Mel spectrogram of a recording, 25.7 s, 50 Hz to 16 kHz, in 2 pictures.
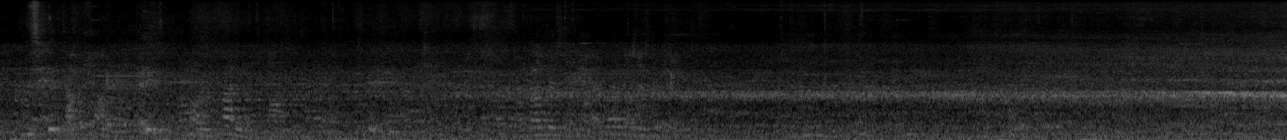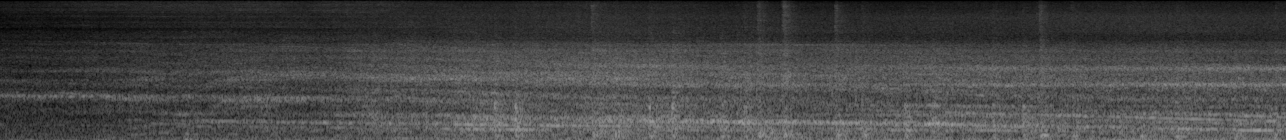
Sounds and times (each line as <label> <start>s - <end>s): Train stops 6.8s - 25.7s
